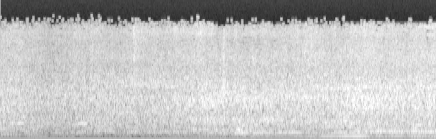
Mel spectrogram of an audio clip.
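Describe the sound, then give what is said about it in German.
Steady, continuous street traffic noise, a broad low rumble of passing cars that holds at an even, moderate level throughout with no voices. “Wir warten ein wenig, bis der Straßenlärm.”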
